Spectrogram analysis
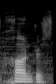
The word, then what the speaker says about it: Chandris: And just to clarify any confusion, it's spelt Chandris Lines, but it's pronounced Handris Line, as it's Greek.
